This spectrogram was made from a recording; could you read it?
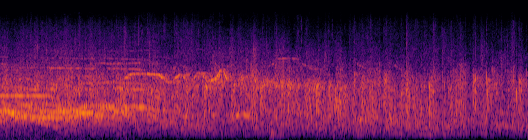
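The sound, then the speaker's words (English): An audience applauds comedian Harland Williams loudly and steadily, a dense wash of clapping with a few cheers and whistles mixed in, the applause holding strong for several seconds before easing slightly. “Give it up again for Harland Williams, everybody.”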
